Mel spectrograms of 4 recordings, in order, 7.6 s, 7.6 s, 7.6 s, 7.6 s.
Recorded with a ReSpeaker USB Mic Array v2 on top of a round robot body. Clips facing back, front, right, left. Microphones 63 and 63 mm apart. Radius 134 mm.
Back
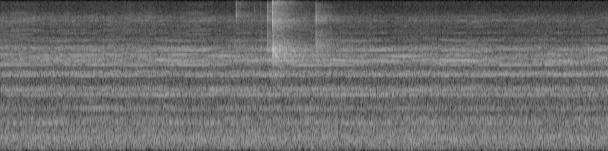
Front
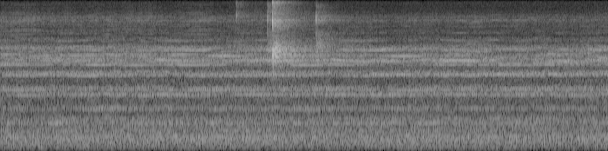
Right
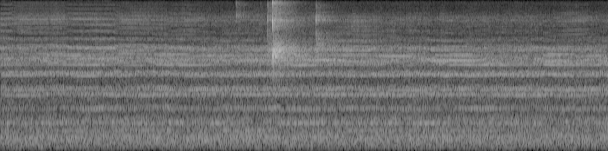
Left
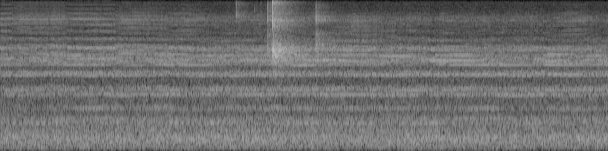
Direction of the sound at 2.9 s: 50° right.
